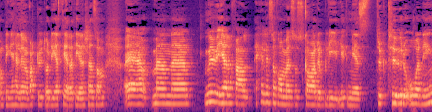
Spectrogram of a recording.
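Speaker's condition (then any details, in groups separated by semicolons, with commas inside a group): No condition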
